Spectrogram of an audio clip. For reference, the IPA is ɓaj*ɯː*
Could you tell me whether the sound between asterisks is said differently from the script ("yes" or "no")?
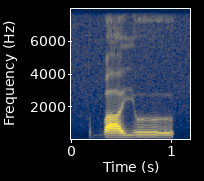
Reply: yes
